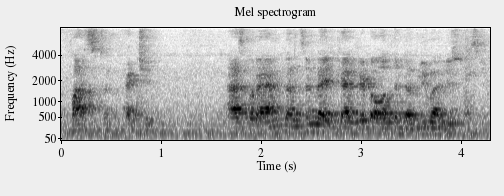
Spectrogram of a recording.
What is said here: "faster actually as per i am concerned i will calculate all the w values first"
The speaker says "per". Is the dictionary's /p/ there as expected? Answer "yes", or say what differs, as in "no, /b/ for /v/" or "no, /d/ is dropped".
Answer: no, /f/ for /p/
